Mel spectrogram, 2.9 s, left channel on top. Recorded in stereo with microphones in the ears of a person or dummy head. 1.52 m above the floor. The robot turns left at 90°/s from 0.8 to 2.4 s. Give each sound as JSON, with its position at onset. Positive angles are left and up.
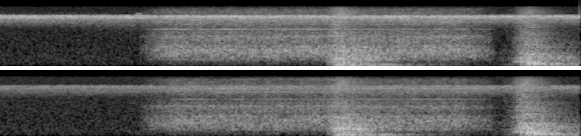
{"t": 1.6, "sound": "a whoosh", "side_deg": 25, "distance_m": 0.8}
